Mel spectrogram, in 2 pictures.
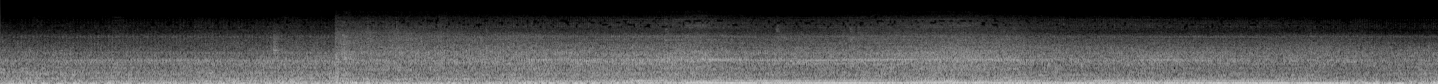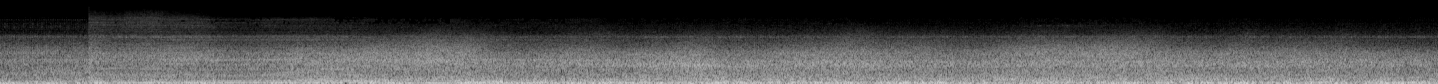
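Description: City driving: steady road and traffic noise with a low engine note that rises and falls in steps for several seconds in the middle, as the car picks up speed.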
